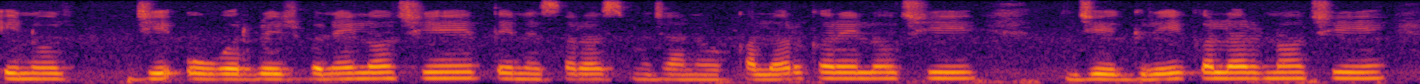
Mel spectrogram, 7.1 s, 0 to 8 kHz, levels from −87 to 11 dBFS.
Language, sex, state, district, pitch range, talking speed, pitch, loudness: Gujarati, female, Gujarat, Valsad, 185-215 Hz, 145 wpm, 200 Hz, -16 LUFS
